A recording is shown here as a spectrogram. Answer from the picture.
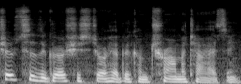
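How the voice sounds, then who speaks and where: The speaker is a woman with a very deep, low pitch. Noticeable background noise runs underneath. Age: 60s. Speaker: podcast host and journalist. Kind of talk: scripted narration.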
